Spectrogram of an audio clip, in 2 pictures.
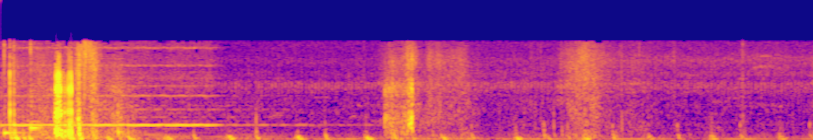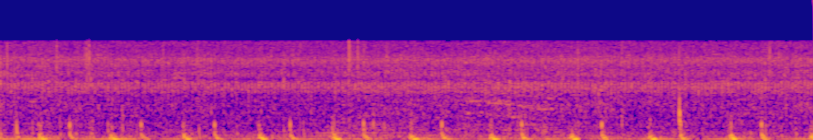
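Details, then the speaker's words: Person's own heartbeat recorded with a phone pressed to the middle of the chest: handling noise, then faint, regular, fast soft thumps; heartbeat. "So there's a video that I was watching here on TikTok, and they said that if you put like, you can hear your heartbeat through your phone."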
